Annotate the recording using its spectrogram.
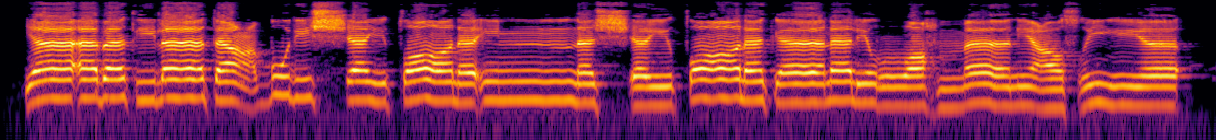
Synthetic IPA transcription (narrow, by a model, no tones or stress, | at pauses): jaːʔabat̪ɪlaːt̪aʕbʊd̪ʃːajt̪ˤɑːnaʔɪnː | aʃːajt̪ˤɑːnakaːnalɪrˤːɑħmaːnɪʕɑsˤɨːaː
